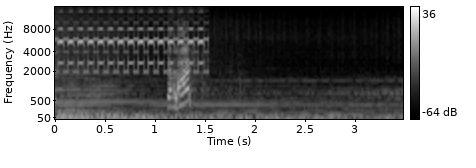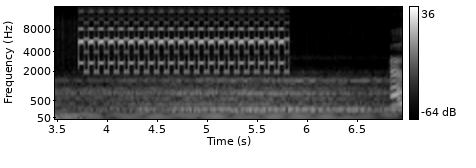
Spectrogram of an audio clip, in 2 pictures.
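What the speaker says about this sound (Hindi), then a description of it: "सोन चिड़ैया का फोन है।" A telephone rings with a trilling electronic bell in two long bursts separated by a quiet gap, loud and close, with a brief voice-like sweep between them and another beginning right at the end.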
